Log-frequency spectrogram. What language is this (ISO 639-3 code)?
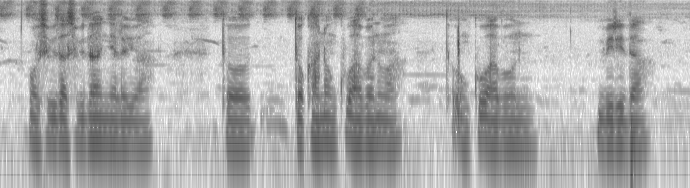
sat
